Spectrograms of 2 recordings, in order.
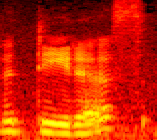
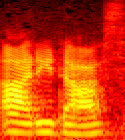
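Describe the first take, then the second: First: It is said the American way. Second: It is said the international, German-style way. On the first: This is how it is said in the United States. "instead of Adidas" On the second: This is how most of the world says it. "I say Adidas"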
